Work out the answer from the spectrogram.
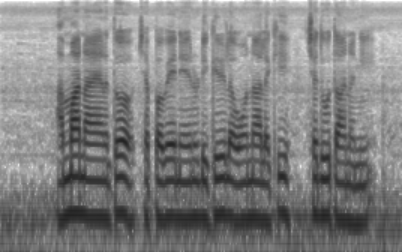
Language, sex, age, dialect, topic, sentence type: Telugu, male, 18-24, Southern, agriculture, statement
